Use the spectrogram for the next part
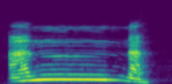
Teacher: we drag the sound of the Noon from one part to the next. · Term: Shad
